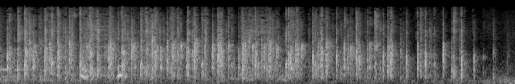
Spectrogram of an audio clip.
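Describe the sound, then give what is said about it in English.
An audience at a book launch event at Novel Idea Bookstore applauds the store's hosts, many hands clapping in a dense, crackling wash that holds steady for several seconds, then thins out toward the end. “Let's give them a hand as well.”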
